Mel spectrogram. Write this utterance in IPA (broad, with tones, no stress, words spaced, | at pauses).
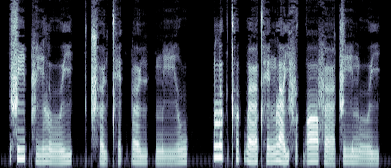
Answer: siː˥p̚fiː˨˧luː˨˧j | t͡sʰɵ˨˩ɥt̪ʰɪ˨˥k̚ pɵ˨ɥ | miː˨˧w | lʊ˥k̚t̪ʰʊ˧k̚wœː˨˥t̪ʰɪ˨˧ŋ lɐ˨˥jfʊ˨k̚wɔː˧fœː˨˩ t͡siː˧muː˨j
